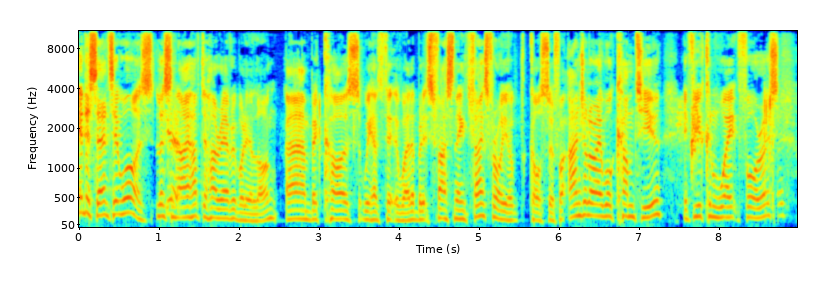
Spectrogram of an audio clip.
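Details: Adult male radio presenter; Normal fluent speech.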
